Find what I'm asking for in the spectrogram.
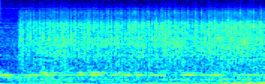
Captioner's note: plane roaring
